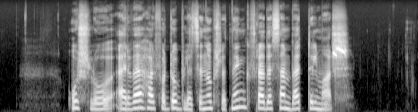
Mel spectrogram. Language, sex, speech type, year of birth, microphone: Norwegian, female, read, 1986, Shure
